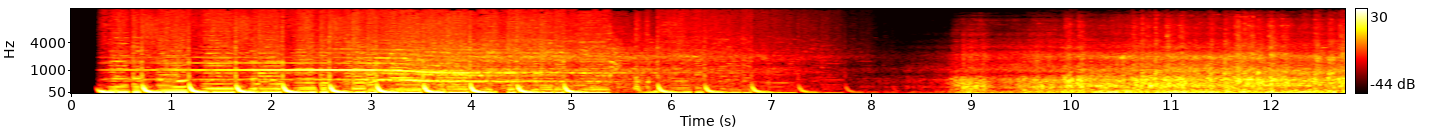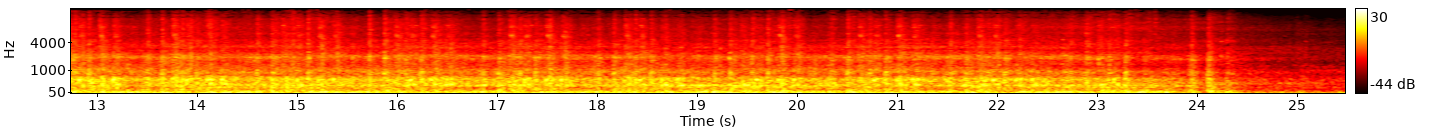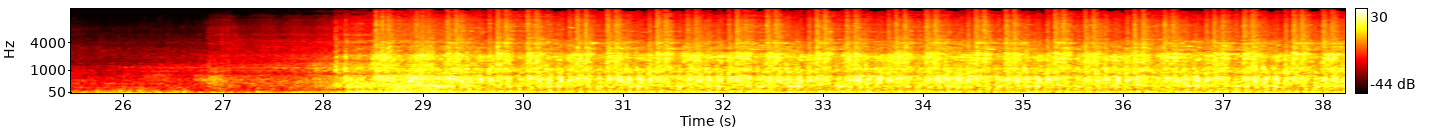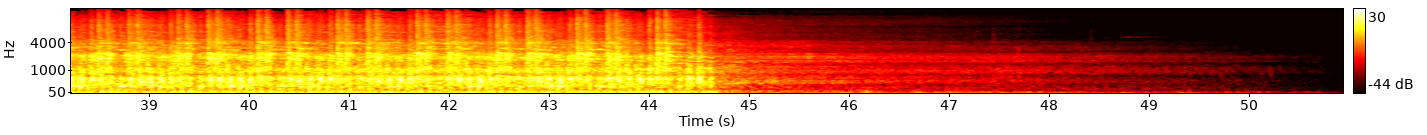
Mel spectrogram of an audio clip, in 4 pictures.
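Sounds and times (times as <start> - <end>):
electric train passing: 0.3 - 50.7
train wheels clacking over rail joints: 9.8 - 24.5, 28.0 - 44.8.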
